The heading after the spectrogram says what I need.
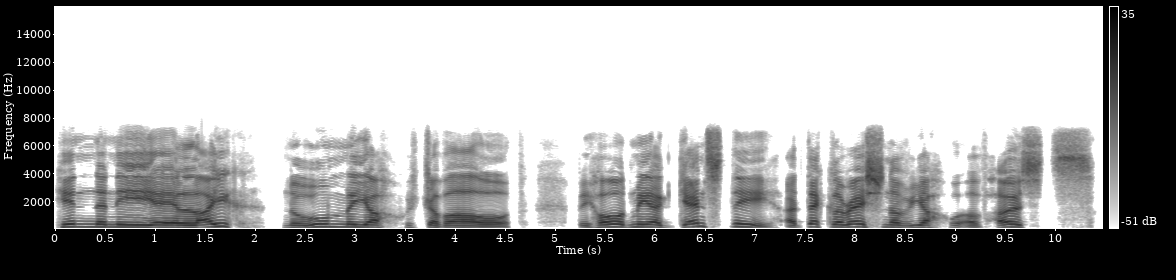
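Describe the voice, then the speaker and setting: A man reading scripture aloud and translating it phrase by phrase, halting and deliberate, correcting his wording as he goes. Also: on the high side, sharp tone, smooth, dry recording. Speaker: amateur Bible reader and translator. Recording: dull lo-fi close recording.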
